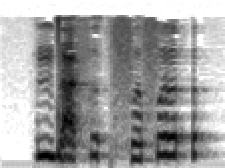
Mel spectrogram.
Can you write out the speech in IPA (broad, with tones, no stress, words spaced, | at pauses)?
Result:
nda̰˦θə̤˦ʔ fə˨fə˦ʔ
